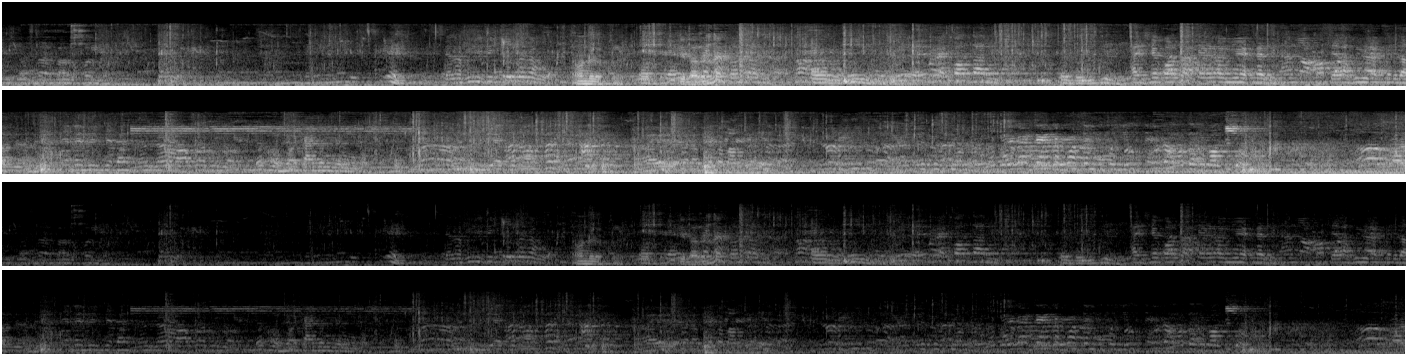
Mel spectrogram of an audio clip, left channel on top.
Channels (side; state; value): right; quieter; 20.5 dB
